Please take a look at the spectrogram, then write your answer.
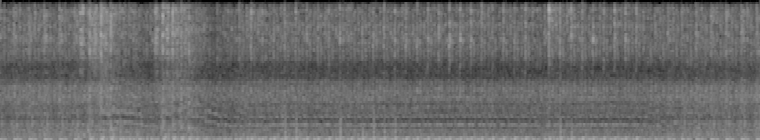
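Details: Yamaha Virago bobber V-twin at idle: a lumpy, stumbling beat as one cylinder keeps cutting out, firing only when revs rise; an intermittent misfire from a fouled spark plug, not the carbs.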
